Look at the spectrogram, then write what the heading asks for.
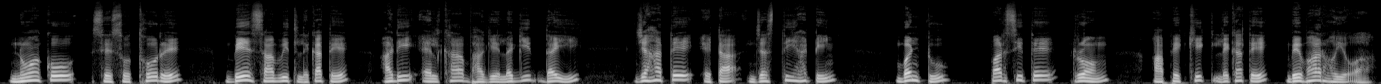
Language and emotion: Santali, neutral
